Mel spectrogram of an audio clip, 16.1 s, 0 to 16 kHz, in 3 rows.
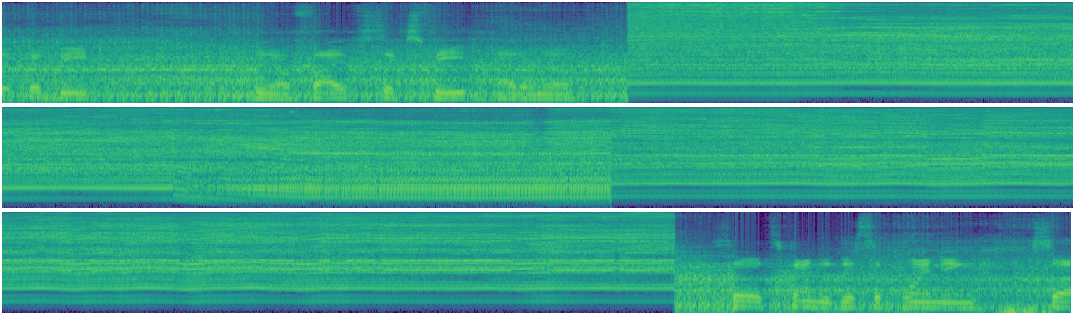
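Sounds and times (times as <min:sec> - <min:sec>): sawmill engine: 0:00.0 - 0:15.6
bandsaw sawing through log: 0:03.2 - 0:14.1.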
